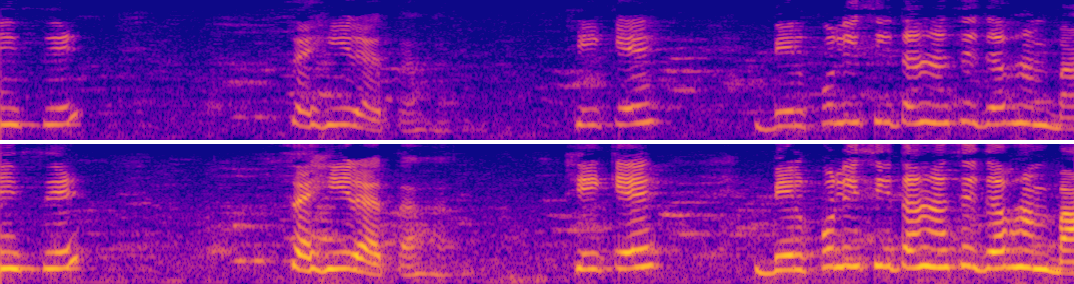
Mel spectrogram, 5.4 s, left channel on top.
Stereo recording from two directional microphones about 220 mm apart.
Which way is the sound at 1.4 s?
15° right (ahead or behind).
